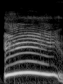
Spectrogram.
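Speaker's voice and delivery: very high, loud "eee!"; sudden full-voiced high shriek as a demo; demonstrated shout. Shown as a demonstration. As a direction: belt out a piercing squeal. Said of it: "everything was whispering. Like, I didn't do".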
